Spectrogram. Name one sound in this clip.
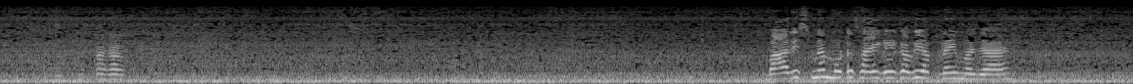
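A car engine and tyres rumble low and steady on a wet road.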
